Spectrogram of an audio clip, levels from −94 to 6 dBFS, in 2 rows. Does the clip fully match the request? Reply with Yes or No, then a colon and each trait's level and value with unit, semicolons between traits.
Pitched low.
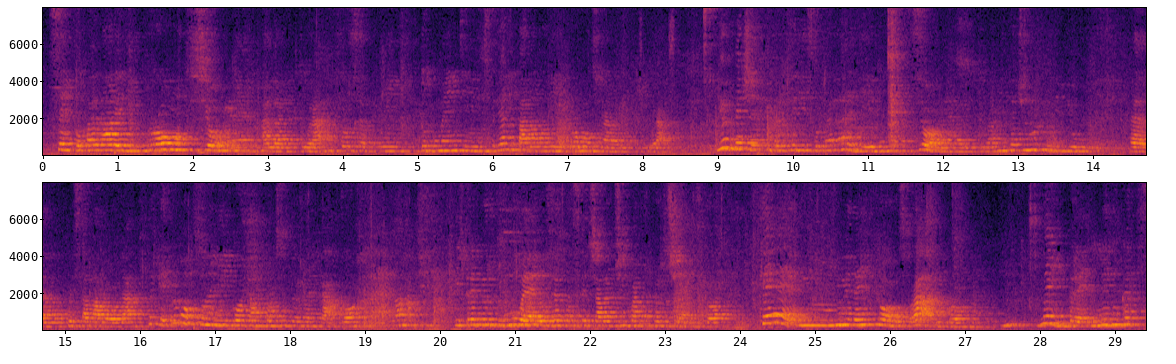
No: very high, 260 Hz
